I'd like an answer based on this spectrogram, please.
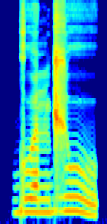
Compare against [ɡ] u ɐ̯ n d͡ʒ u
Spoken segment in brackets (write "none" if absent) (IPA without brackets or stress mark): ɡ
